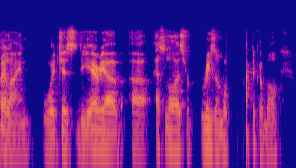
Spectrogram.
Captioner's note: chuckles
